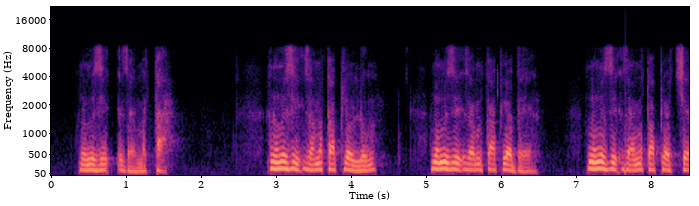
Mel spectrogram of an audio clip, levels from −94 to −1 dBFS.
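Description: Opus voice compression runs through the whole speech clip. Nothing sounds above 8.6 kHz, which fits SILK coding in wideband mode at around 12 kbps. The coarsely coded excitation leaves the voice plainly muffled and hoarse, with a faintly robotic edge.

At 7.65 s, chunks are out of order. A 5.33 ms chunk plays one chunk late, after the audio that should follow it. The wrong order and the three hard joins it creates are heard as a brief jumbled moment.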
